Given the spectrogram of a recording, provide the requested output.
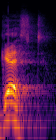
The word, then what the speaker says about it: guest: ये वर्ड है दोस्तों गेस्ट, GUEST, गेस्ट, इसमें U का उच्चारण नहीं हो रहा।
